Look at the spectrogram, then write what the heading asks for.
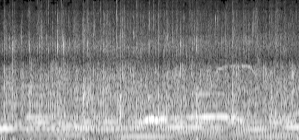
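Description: A standing audience claps for the Lord together in a steady, sustained wash of applause, with faint sustained tones and a brief rising whistle-like pitch drifting through the dense patter.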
